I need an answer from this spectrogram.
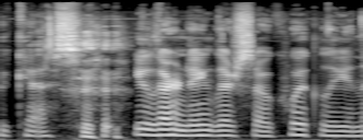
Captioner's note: laughter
